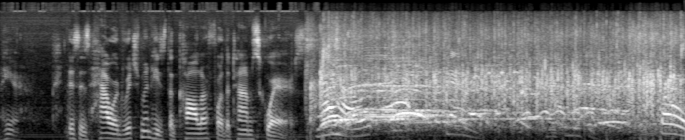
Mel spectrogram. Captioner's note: applause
